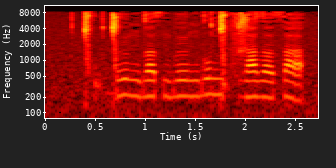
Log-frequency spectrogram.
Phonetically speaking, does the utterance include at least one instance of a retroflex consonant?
no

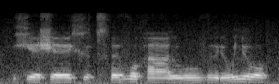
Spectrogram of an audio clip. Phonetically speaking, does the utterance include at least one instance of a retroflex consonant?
no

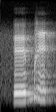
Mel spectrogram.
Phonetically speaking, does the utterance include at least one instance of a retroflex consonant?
no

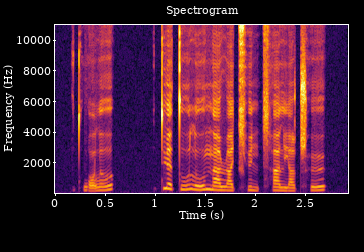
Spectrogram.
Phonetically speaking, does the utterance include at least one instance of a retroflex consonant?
yes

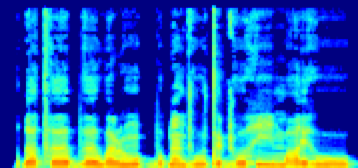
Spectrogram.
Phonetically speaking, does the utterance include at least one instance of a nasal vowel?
yes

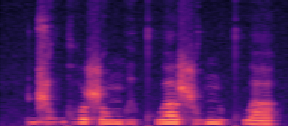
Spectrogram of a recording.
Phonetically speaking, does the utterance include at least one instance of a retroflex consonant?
yes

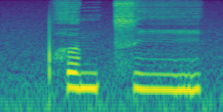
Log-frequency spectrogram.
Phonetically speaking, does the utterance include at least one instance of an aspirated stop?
yes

